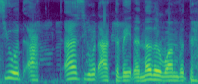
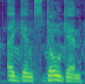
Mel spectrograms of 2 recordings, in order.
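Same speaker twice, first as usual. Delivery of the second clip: ordinary delivery, nothing marked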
